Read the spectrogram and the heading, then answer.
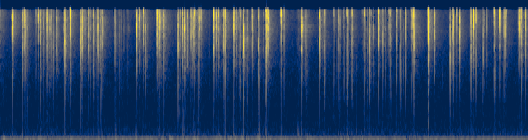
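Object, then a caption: Acrylic fingernails. Long black acrylic nails are tapped together, nail on nail, in a rapid, uneven run of sharp, bright clicks with no ring after each tap. A steady low hum sits underneath throughout.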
